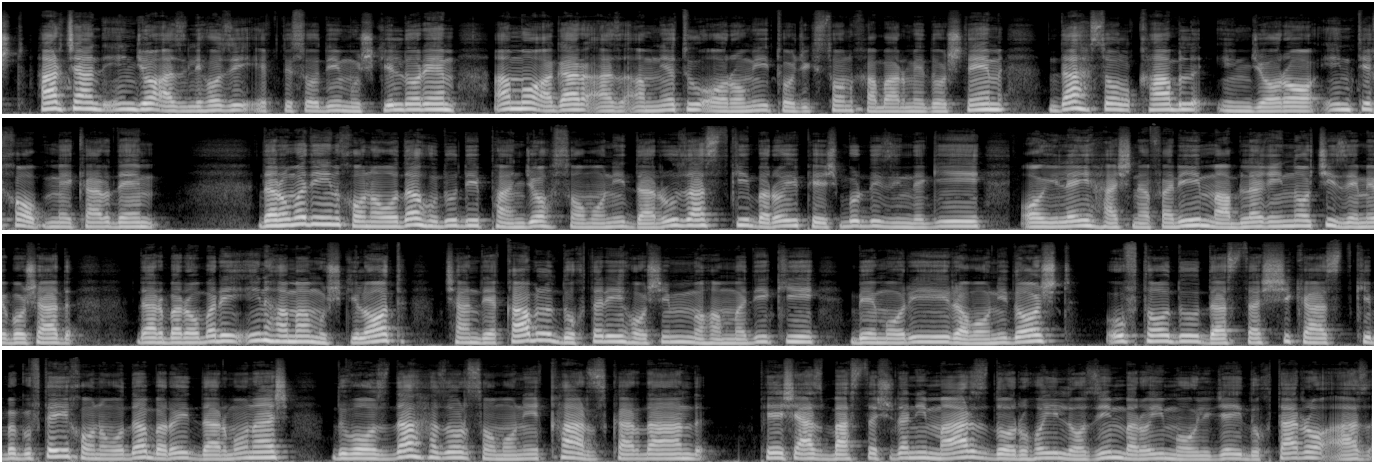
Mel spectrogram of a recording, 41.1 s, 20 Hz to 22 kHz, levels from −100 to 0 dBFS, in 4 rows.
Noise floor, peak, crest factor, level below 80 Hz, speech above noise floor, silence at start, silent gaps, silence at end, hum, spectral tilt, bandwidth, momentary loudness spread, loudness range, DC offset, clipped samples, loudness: -47 dBFS; -8 dBFS; 16 dB; -56 dBFS; 21 dB; 0 s; none; 0 s; none; -7 dB/octave; 13 kHz; 7 LU; 2 LU; under 0.1%; under 0.1%; -26 LUFS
